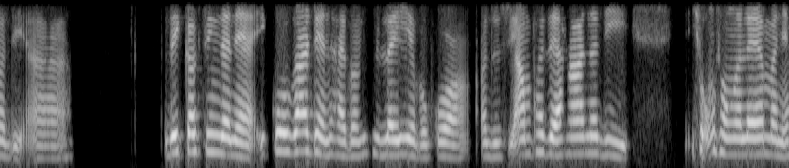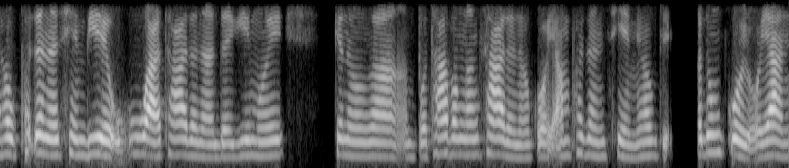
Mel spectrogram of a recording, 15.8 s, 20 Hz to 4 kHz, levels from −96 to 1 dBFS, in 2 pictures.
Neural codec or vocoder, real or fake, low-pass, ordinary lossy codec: none; real; 3.6 kHz; none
